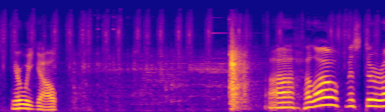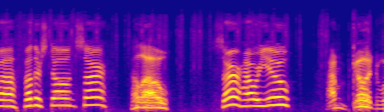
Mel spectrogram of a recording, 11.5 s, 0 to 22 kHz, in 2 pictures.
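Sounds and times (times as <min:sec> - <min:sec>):
speech: 0:00.2 - 0:01.2, 0:04.0 - 0:08.4, 0:09.1 - 0:11.5
door opening with a whooshing rush: 0:01.1 - 0:04.0.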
